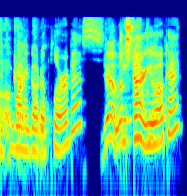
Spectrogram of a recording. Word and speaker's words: Pluribus: brings it up, and I'm like, Pluberus, and I'm yelling at it. It's not giving me anything. And my husband's like, I think you're saying it wrong. Nice. Pluribus.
